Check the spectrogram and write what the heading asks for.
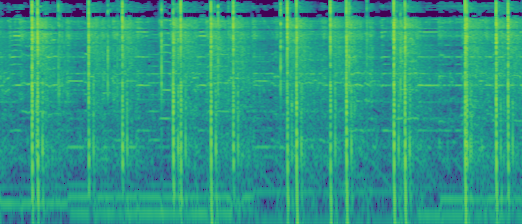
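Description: Aerial firework shells bursting in a rapid, irregular string of sharp bangs, roughly two a second, over music playing underneath.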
